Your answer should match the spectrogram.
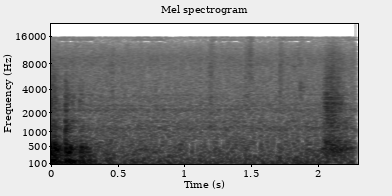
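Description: A dull thump at the start, then a few faint clicks as a clear plastic part is handled in the hands. After that only quiet room tone.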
